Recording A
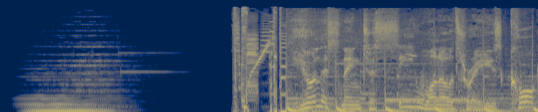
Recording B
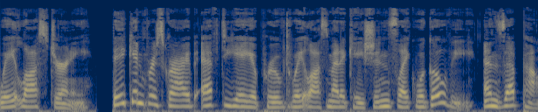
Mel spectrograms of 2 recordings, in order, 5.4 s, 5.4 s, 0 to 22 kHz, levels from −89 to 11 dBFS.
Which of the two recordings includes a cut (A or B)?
A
